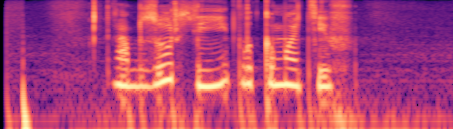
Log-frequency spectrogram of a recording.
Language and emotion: Russian, neutral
